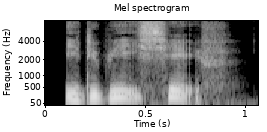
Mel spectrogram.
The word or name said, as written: edb-chef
